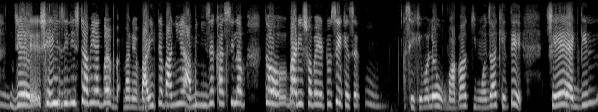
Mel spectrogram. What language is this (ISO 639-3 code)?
ben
